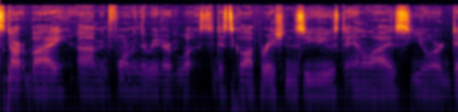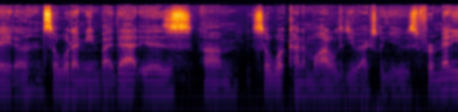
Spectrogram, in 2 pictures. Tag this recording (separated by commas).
Speech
